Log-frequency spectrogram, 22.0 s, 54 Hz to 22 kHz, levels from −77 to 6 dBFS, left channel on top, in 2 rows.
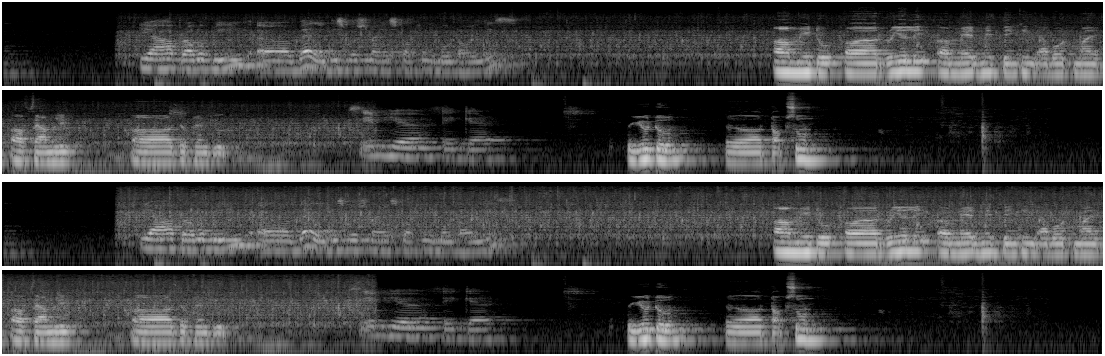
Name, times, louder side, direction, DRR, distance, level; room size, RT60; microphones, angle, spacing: sound 1, 1.1-14.8, right 7 dB, 85° right, 0.9 m, -35 dB
voice 1, 1.4-5.1 14.5-15.9 16.6-16.8, left 1 dB, 75° left, 2.6 m, -28 dB
voice 2, 7.7-11.8 12.3-13.3 17.3-17.9 18.2-19.2 20.8-20.9, equal, 5° left, 0.8 m, -20 dB
sound 2, 8.6-14.2, left 1 dB, 30° left, 1.5 m, -46 dB
28.0 x 12.5 x 9.4 m
head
